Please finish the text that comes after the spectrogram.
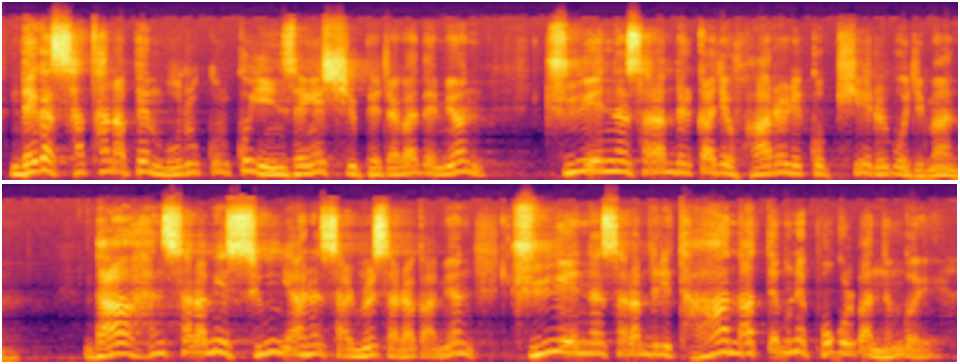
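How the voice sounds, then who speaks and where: Exhorting male pastor, husky and raspy, long church-hall reverb. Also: sits high, animated, fairly quick, fairly bright tone. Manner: emphatic, exhorting preaching with acted quotes. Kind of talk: sermon. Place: church sanctuary.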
